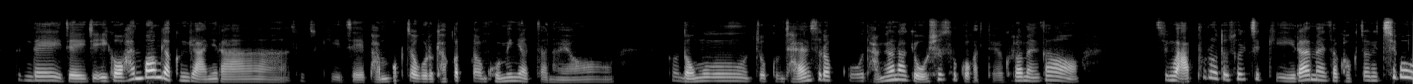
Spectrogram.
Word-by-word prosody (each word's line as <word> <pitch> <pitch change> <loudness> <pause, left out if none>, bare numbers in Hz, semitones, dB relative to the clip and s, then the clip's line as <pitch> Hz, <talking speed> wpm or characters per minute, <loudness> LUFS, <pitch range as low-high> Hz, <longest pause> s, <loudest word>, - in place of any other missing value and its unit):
근데 185 -3 -3
이제, 145 -2 +1
이제 145 +2 -5
이거 165 +3 +5
1 250 +10 +2
번 330 +1 +10
겪은 190 - +3
게 165 - -2
아니라 120 -1 -3
솔직히 150 -6 -22
이제 110 +1 -7
반복적으로 135 0 -2
겪었던 135 +1 -3
고민이었잖아요. 115 -7 -7 0.5
그 - - -17
너무 165 +2 -1
쪼끔 140 -1 -9
자연스럽고 165 0 -1
당연하게 205 +5 +1
오셨을 190 - -2
것 - - -2
같아요. 105 - -13
그러면서 180 0 0 0.7
지금 - - 0
앞으로도 295 -7 +2
솔직히 205 -8 -5
일하면서 190 +3 +3
걱정이 185 +5 -8
치고 335 - +5
160 Hz, 330 characters per minute, -24 LUFS, 135-195 Hz, 0.7 s, 번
